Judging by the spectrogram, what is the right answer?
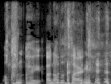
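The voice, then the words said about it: Drunken slurred voice. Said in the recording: “this was just her drunk accent.”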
